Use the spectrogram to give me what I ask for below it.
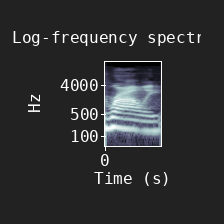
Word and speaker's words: Raleigh: But uh, Sir Walter, is it R- Raleigh? I said it right because last time you made fun of me. – It was Raleigh. Yes, I'm. Well, I should say I'm assuming it's Raleigh because it's Raleigh, North Carolina.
